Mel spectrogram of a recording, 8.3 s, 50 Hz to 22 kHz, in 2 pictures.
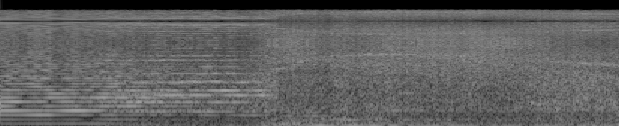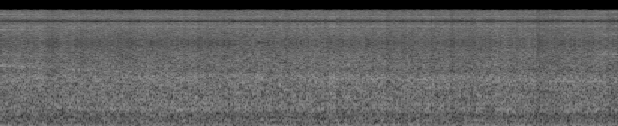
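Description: Truck air horns sounding a loud multi-note chord that cuts off about two seconds in, followed by the loud, steady rumble of a Scania V8 truck engine and exhaust, echoing in a concrete tunnel.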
